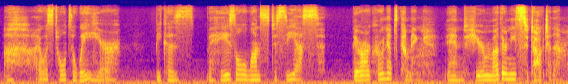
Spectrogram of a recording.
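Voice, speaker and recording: An actress playing a troubled, tender vampire seer mother in a video game, speaking in a hesitant, halting way. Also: medium pitch, fairly even intonation, gravelly, a little hiss or hum. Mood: worried. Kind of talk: dramatic game cutscene acting.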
